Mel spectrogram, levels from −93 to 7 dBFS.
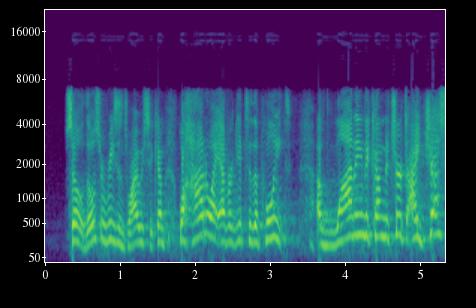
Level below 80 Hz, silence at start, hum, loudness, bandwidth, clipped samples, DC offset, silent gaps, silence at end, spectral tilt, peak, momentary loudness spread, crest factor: -56 dBFS; 0.3 s; none; -13 LUFS; 7.4 kHz; under 0.1%; under 0.1%; none; 0 s; -4 dB/octave; 0 dBFS; 6 LU; 14 dB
